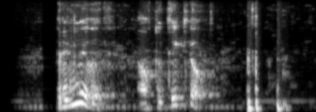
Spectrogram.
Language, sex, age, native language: Icelandic, male, 30-39, Icelandic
